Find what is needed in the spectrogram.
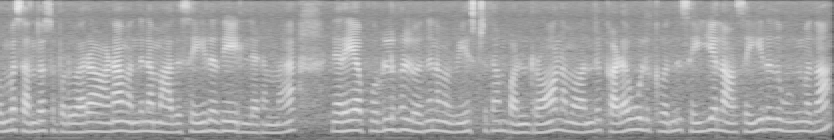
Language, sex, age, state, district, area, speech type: Tamil, female, 30-45, Tamil Nadu, Pudukkottai, rural, spontaneous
